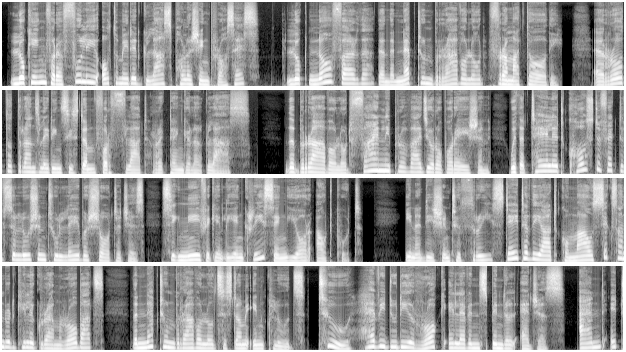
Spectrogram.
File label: B2B Italian accent technical explainer, Narration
